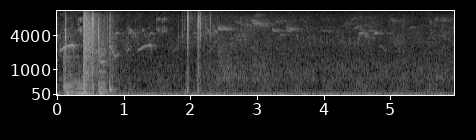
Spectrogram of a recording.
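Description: Faint high chirping, like small birds, over a quiet background, after a short musical phrase dies away in the first second. Two sharp clicks come about two seconds in.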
